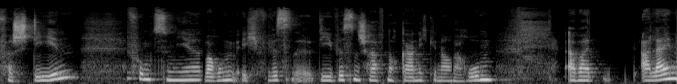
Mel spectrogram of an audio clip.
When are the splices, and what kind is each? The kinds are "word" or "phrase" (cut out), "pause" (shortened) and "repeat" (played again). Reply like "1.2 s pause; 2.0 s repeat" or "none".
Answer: 1.3 s phrase; 2.0 s word; 2.7 s phrase; 3.9 s word; 4.5 s word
